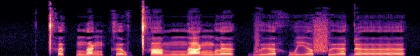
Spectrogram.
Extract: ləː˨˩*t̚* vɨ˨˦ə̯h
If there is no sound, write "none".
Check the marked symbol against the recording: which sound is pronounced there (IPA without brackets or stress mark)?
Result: k̚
